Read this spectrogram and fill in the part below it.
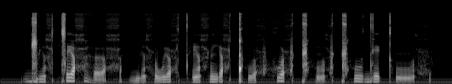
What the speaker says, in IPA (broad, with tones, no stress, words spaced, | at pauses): ɡ͡ǁĩ˦ħǀe˥ħ ɦɐ˩ħ | bĩ˨ħ wʉ˦ħtʼẽ˦ħŋi˦ħ ǃʰu˨ħxu˥ħ ǁʰõ˨ħǁʰu˥de˥ kʰũ˨ħ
